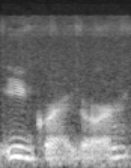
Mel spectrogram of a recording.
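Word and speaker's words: egregore: Thank you, egregor. Egregor. Okay, that's how you say it.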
